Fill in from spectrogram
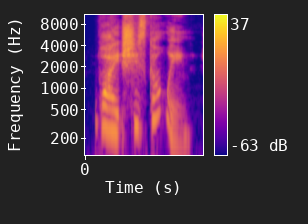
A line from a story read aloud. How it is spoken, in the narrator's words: she gasped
